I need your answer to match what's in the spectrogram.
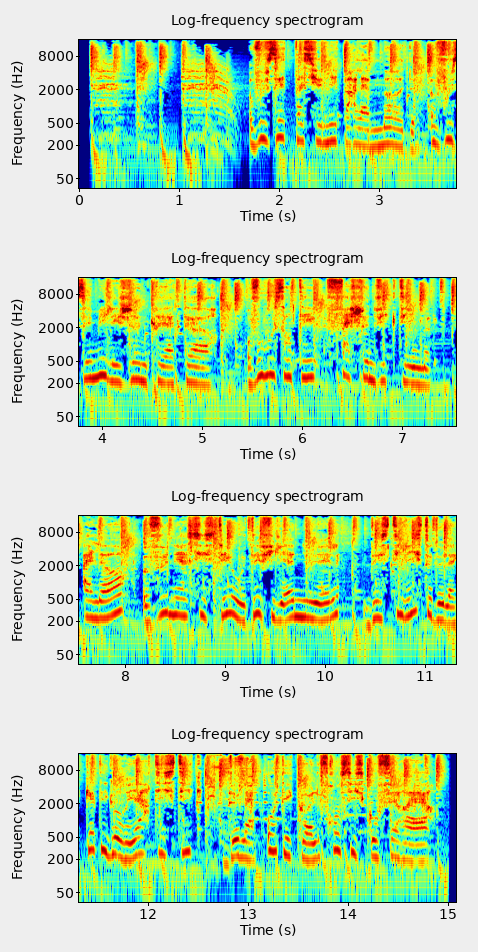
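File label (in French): Belgian French, female, commercial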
